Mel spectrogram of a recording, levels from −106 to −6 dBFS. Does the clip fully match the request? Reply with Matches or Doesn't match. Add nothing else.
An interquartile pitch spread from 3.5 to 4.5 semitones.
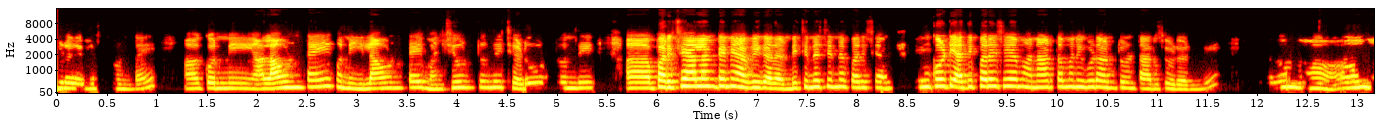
Matches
